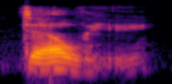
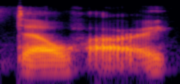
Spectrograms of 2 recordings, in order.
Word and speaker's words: Delhi: Western Hills Delhi yeah don't pronounce that Delhi like the Indian city it's Delphi any foreign name city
